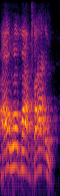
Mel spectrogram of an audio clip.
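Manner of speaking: put-on Scottish brogue, very high-pitched and very loud. Imitating a wrestler demanding his title back: imitating Finn Balor in a Scottish accent. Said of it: "why the fuck did I go Scottish?".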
